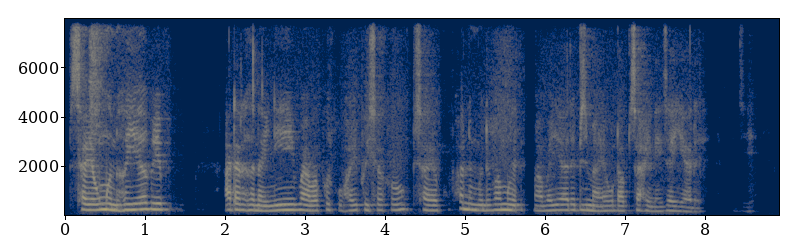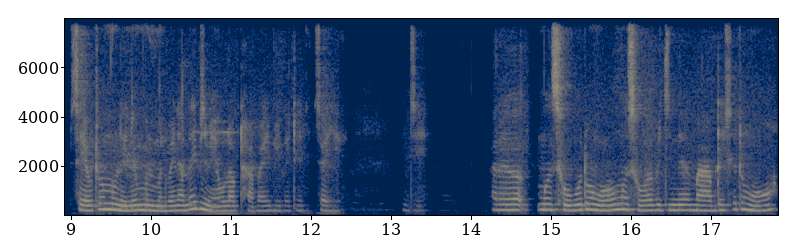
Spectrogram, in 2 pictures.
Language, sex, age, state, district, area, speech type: Bodo, female, 30-45, Assam, Chirang, rural, spontaneous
